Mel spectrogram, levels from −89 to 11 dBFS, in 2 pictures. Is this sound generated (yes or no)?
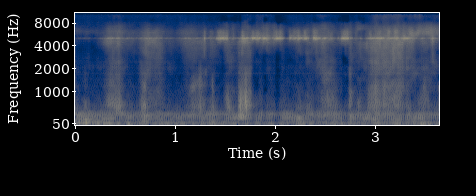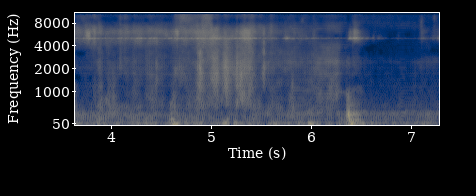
yes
